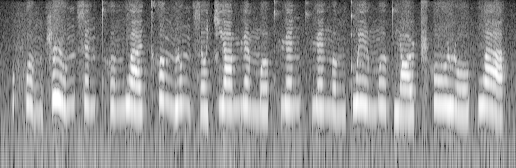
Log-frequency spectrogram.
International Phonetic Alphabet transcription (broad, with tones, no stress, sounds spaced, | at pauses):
f ɤ̰˨˩ ŋ ʂ ɻ̩˥˩ ʊ˥ ŋ s ə˧˥ n t̪ʰ ɤ˧˥ ŋ w a˧˥ ɪ̯ kʰ ɤ˥˧ ŋ ɻ ʊ˥˩ ŋ s ɤ˧˥ t͡ɕ j ä˥ m ɥ ɛ˥˩ m ɤ˧˥ t̪ʰ ɥ ɛ˥ n t̪ʰ ɥ ɛ˥ n̪ ɤ˧˥ ŋ t̪ w e˥˧ ɪ̯ m ɤ˥˩ t̪ j ɑ˧˥ ʊ̯ ʈ͡ʂʰ o˥ ʊ̯ ɻ o˧˥ ʊ̯ f w ä˥˩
